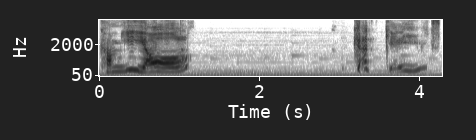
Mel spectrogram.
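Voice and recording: A put-on character voice with a British accent is pitched fairly high. Faint music plays in the background.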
